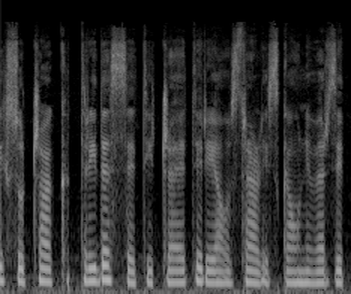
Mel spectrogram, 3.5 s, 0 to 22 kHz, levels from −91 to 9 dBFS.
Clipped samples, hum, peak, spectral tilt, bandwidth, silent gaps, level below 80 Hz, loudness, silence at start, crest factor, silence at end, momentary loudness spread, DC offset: under 0.1%; none; -12 dBFS; -4.5 dB/octave; 16 kHz; none; -54 dBFS; -29 LUFS; 0 s; 16 dB; 0.1 s; 4 LU; under 0.1%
